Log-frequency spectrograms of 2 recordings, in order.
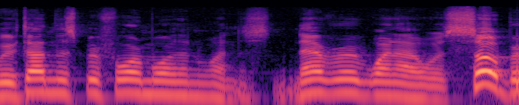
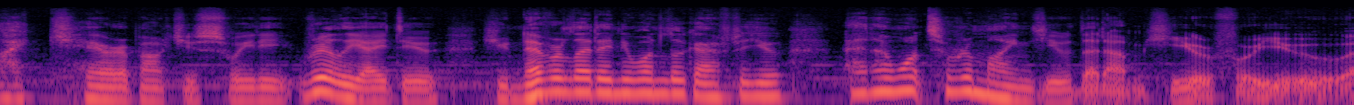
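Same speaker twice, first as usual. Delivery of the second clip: bad attempt at a put-on sultry voice; 2 semitones lower, 7 dB quieter than usual. Voicing a character's dialogue, the speaker tries a sultry voice. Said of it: "I don't know why I put on that voice, but I don't do sultry very well".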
